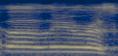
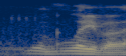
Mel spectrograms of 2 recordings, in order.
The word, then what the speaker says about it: Leiva: We still have Lyra's coffin below deck. What should we do with that? Lyra? You mean Leiva? Yeah, Leiva, however the fuck you pronounce it. Leiva. There's a V in there.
